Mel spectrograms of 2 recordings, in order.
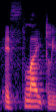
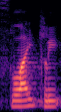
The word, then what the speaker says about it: slightly: The S plus consonant is never pronounced S, okay? We don't say España. We say Spain. We don't say es slightly. We say slightly. So Spain is slightly smaller than France.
